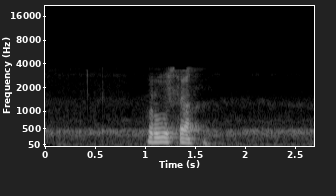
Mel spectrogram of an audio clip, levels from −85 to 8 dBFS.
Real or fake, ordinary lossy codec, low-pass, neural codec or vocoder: fake; MP3, 24 kbps; 3.6 kHz; codec, 16 kHz, 8 kbps, FreqCodec, smaller model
